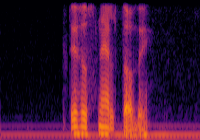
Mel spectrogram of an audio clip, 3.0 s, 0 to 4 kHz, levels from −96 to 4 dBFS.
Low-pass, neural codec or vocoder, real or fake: 3.6 kHz; none; real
